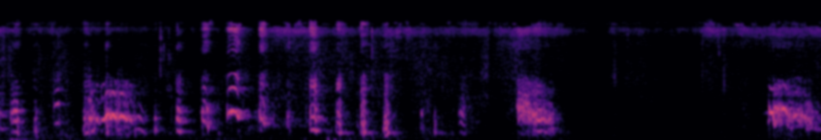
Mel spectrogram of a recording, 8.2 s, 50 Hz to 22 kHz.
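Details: Labrador Retriever litter, puppies 16 days old: a busy stretch of overlapping short whines and squeaks, then a pause, with two longer drawn-out whines later.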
